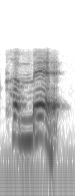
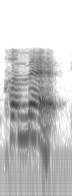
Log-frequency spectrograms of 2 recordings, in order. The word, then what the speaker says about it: Kemet: Their country was Kemet, or you can pronounce it Kemet, K-E-M-E-T.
